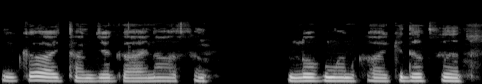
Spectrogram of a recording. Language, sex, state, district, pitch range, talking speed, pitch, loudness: Halbi, male, Chhattisgarh, Bastar, 155-165 Hz, 150 wpm, 160 Hz, -20 LUFS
